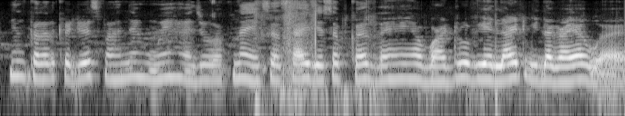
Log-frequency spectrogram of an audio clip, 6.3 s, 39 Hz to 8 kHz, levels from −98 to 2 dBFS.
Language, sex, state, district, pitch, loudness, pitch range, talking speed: Hindi, female, Chhattisgarh, Raipur, 210 Hz, -15 LUFS, 200-220 Hz, 220 wpm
